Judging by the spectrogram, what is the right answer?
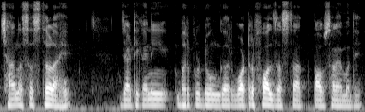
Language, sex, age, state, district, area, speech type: Marathi, male, 45-60, Maharashtra, Nashik, urban, spontaneous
